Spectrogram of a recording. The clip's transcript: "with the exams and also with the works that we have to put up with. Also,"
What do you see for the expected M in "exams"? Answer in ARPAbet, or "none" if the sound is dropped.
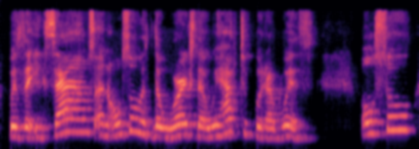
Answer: M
